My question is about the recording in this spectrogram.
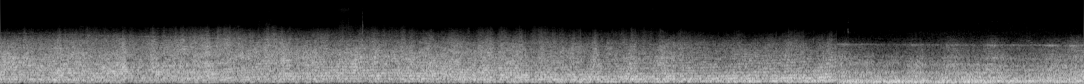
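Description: Loud roar of an airplane flying overhead, the tone sweeping slowly as it passes. About eight seconds in the sound turns deeper and duller.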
